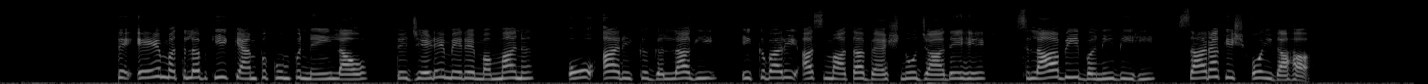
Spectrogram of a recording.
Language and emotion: Dogri, neutral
